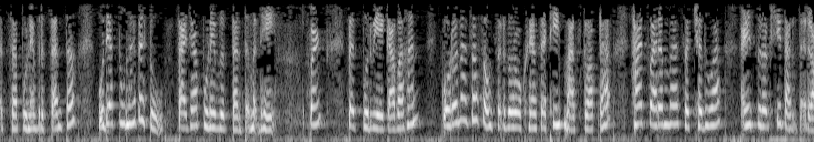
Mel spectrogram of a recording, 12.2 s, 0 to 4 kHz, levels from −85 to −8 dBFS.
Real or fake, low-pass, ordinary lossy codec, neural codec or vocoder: real; 3.6 kHz; none; none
